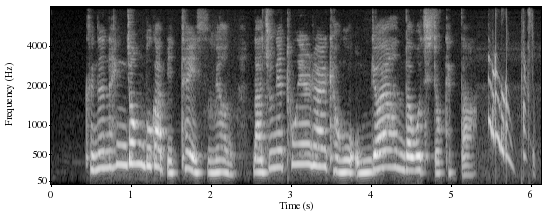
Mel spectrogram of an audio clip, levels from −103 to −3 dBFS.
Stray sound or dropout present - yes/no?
yes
